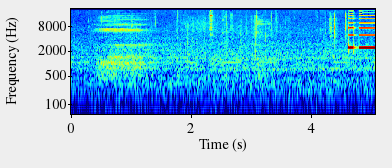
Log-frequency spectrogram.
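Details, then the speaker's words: Sony TA-N77ES power amp missing speaker selector switch, meter in continuity mode probing speaker A/B terminals to cathode of D901 across the relay: faint hiss then sharp steady beep; good continuity. "now I'm going to take my meter in continuity mode and show you that we have good continuity going to both"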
